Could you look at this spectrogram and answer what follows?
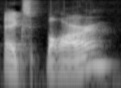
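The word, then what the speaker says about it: x̄: This symbol X with a bar over it is pronounced X bar in stats, which is a little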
